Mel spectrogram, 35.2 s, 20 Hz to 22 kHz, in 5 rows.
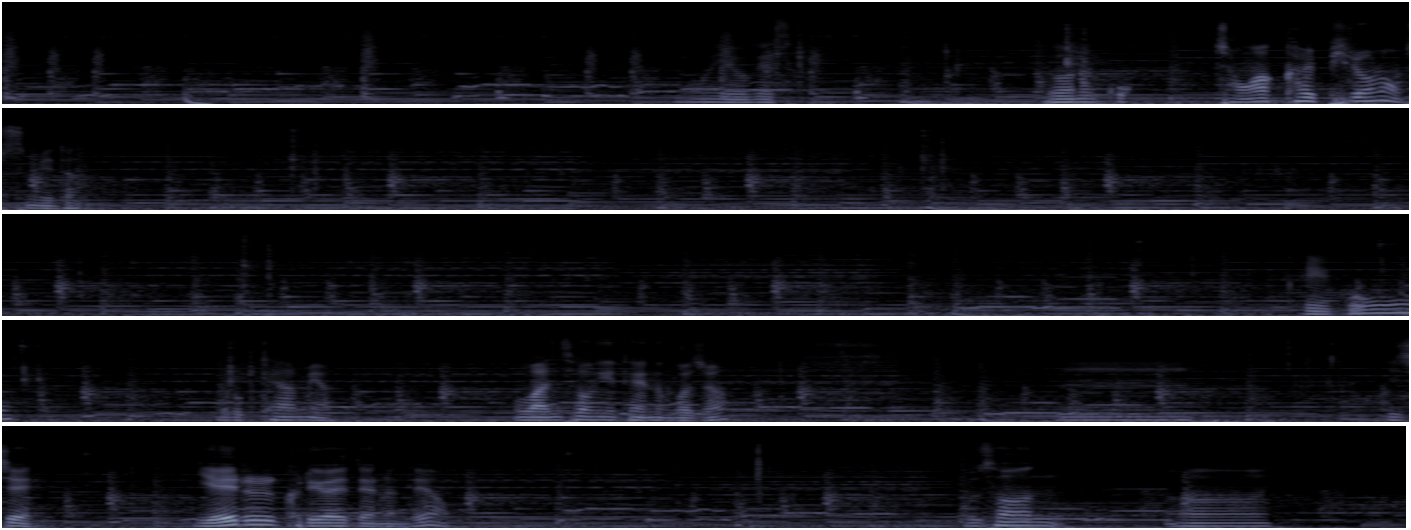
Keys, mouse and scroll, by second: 1.7 click, 5.3 p, 5.5 click, 6.5-7.6 middle drag, 8.2 click, 8.7 scroll down 1, 10.0 scroll up 1, 11.0 scroll down 1, 13.8 click, 14.1 scroll down 1, 15.4 click, 15.7 scroll down 1, 15.8 scroll up 1, 16.0-17.4 scroll down 1, 17.4 click, 17.7-18.1 scroll down 1, 18.4 middle click, 19.1-19.4 scroll down 1, 19.7 shift+middle click, 21.5-23.6 middle drag, 24.1 scroll down 1, 24.7-26.6 shift+middle drag, 26.6-26.9 scroll down 1, 27.1 scroll up 1, 27.2 scroll down 1, 27.6 shift+middle click, 28.6-31.0 shift+middle drag, 31.1 shift+middle click, 32.8 click, 33.7 middle click.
